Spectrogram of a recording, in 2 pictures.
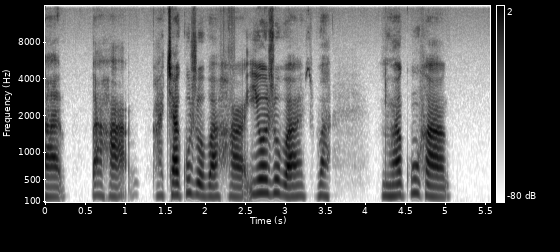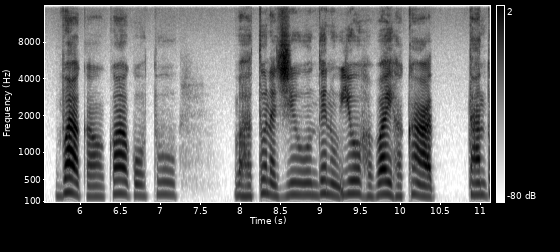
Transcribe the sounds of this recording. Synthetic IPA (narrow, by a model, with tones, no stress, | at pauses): a˨ | βa˧˨ɦa̰˧ | ha˨t͡ʃa˧ku˦ʒo˧βa˧ha˧i˦o˦ʒo˦βa˧˨βa˧ | ɲũ˨ã˦ku˦ha˨ | βa˦˨ka˨kã˦ko˧t̪u˦ | βa˧a˨t̪u˦nã˨ʒi˦u˧nd̪e˦nũː˨i˦o˦ɦa˨βa˦i˧ɦa˨kã˦ã˧˨ | t̪a˧nd̪u˦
